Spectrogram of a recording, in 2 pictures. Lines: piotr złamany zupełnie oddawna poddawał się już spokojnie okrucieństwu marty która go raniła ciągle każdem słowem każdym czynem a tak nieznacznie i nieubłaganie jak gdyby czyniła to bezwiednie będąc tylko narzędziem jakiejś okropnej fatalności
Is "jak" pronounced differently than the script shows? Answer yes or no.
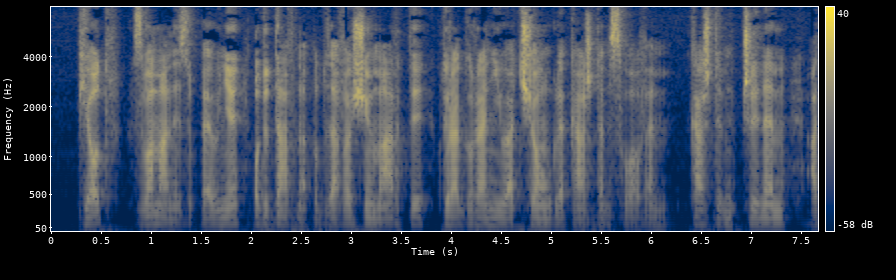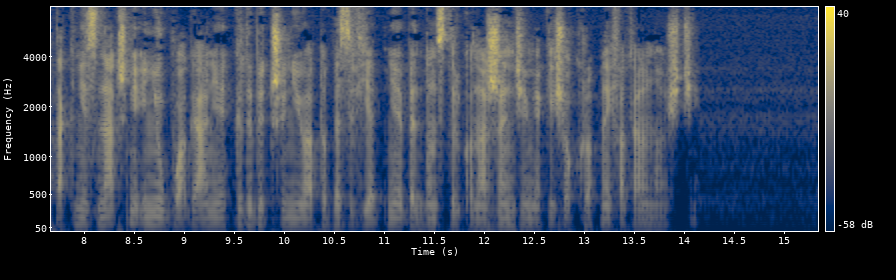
yes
